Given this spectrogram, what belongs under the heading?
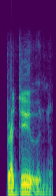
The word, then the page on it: bridoon: American English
